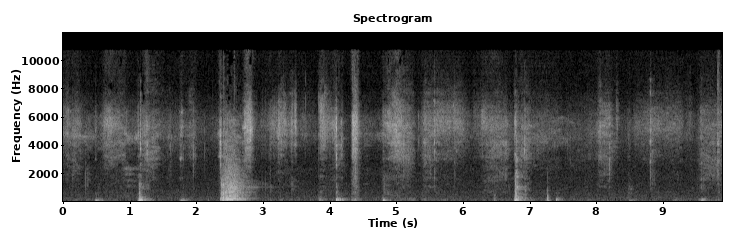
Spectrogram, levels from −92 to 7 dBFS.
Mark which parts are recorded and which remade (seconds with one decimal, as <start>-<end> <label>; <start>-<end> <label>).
0.0-1.3 remade; 1.3-3.0 recorded; 3.0-7.6 remade; 7.6-9.9 recorded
